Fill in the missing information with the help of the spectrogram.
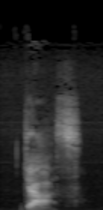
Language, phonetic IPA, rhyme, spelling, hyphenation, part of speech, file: Hungarian, [ˈɟaːs], -aːs, gyász, gyász, noun, Hu-gyász.ogg
- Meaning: 1. mourning, bereavement 2. mourning clothes or textile 3. mourning period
